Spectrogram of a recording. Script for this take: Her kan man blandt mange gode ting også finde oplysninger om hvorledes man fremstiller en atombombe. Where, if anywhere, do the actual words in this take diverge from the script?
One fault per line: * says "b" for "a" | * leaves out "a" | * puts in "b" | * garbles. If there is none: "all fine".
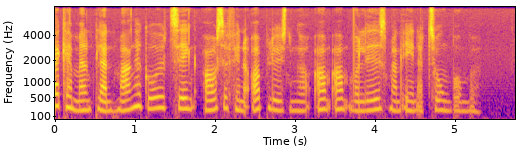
* puts in "om"
* leaves out "fremstiller"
